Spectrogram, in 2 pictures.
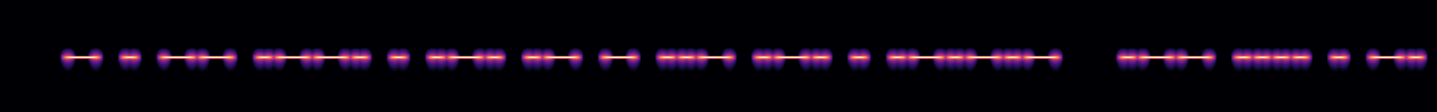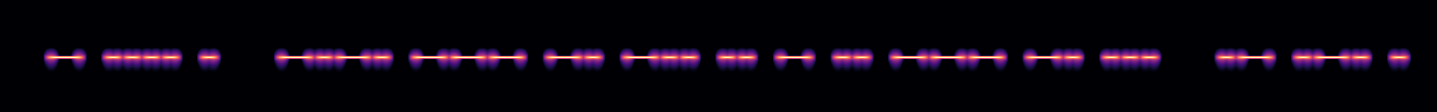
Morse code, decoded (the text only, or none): TEMPERATURE. WHEN THE CONDITIONS ARE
